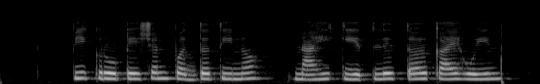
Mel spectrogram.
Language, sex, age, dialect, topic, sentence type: Marathi, female, 18-24, Varhadi, agriculture, question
